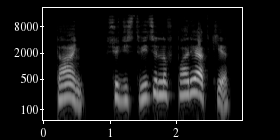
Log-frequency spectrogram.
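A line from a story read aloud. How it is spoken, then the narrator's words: Confused reply. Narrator (Russian): ответил он растерянно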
